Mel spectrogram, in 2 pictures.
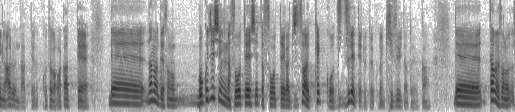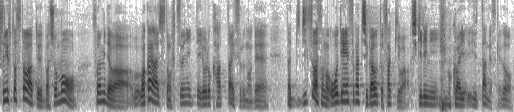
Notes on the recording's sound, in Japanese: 森美術館でのアージェント・トーク、後半のQ&amp;Aを公開します。森美術館主催によるアージェント・トークにて。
